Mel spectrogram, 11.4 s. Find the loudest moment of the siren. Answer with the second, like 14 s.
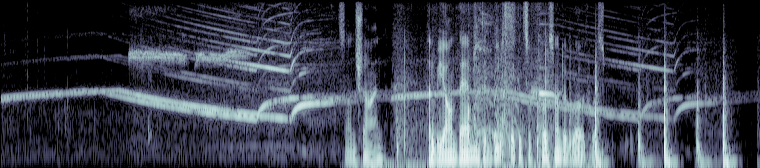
4 s.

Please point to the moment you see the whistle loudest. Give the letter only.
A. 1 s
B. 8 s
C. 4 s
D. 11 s
B.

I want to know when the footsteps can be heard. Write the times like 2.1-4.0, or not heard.
5.9-11.3.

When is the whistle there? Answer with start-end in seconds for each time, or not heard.
1.9-3.8, 7.5-8.3.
